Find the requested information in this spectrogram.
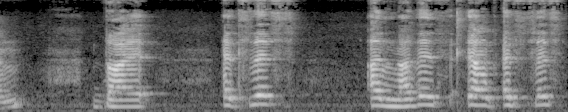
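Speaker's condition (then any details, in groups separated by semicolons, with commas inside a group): Speech impairment; hard to understand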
